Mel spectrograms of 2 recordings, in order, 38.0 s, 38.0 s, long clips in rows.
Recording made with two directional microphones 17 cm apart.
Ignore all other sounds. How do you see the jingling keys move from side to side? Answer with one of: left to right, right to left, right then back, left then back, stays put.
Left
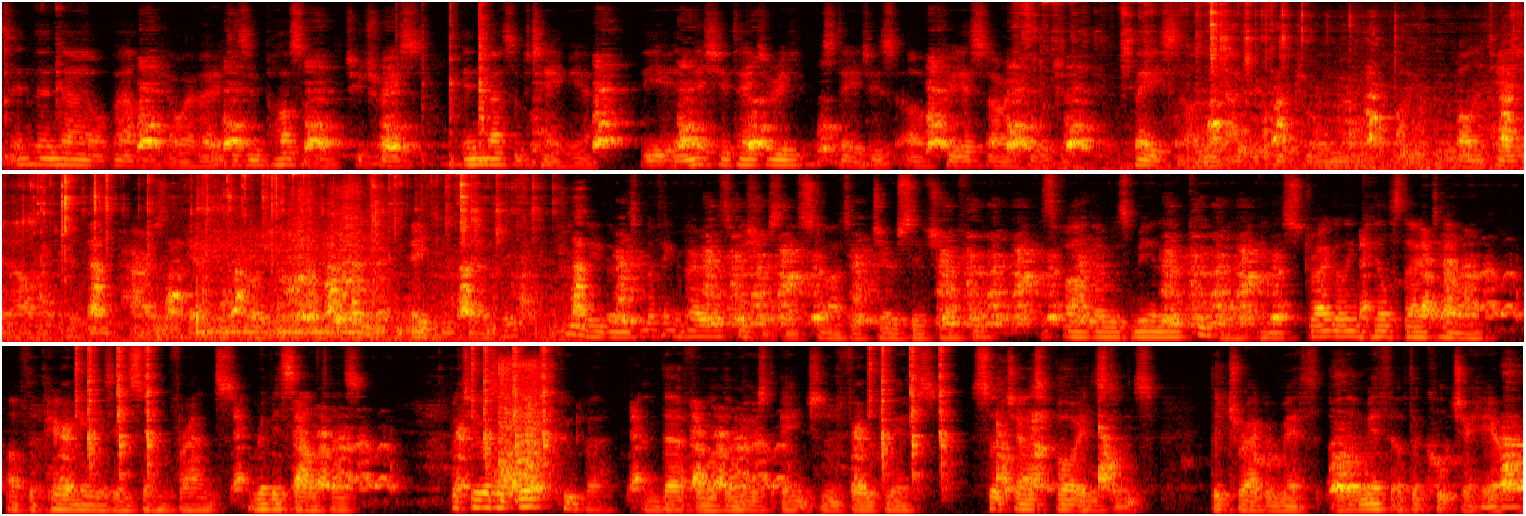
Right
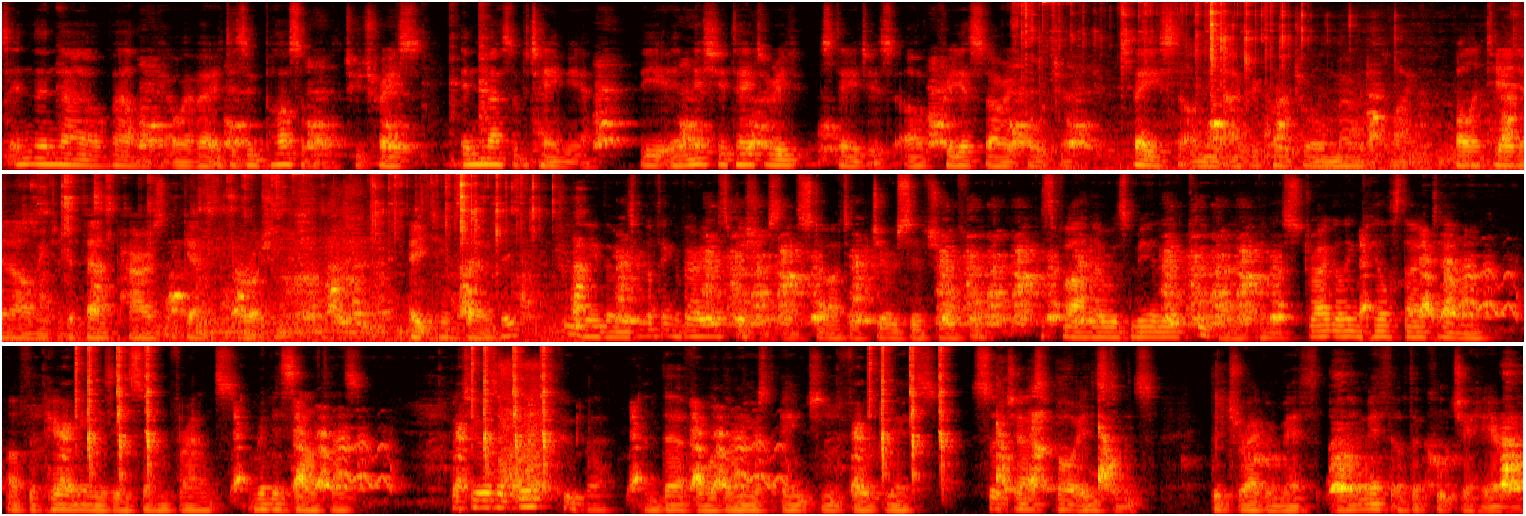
left then back.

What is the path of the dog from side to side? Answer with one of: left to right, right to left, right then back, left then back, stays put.
left to right.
